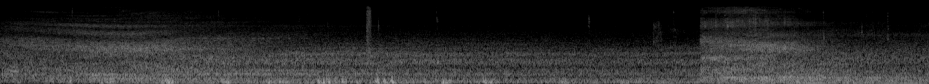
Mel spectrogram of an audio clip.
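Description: Passing road traffic: the noise of a vehicle going by swells at the start and falls away, and another swell comes in suddenly about seven seconds in.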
